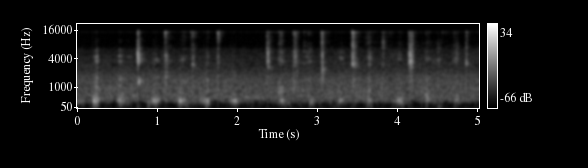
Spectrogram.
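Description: Close-miked chewing mouth sounds: irregular smacks and clicks, several a second.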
